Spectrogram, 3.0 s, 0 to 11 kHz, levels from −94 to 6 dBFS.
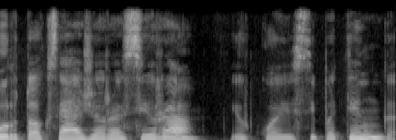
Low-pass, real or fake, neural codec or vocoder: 9.9 kHz; real; none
